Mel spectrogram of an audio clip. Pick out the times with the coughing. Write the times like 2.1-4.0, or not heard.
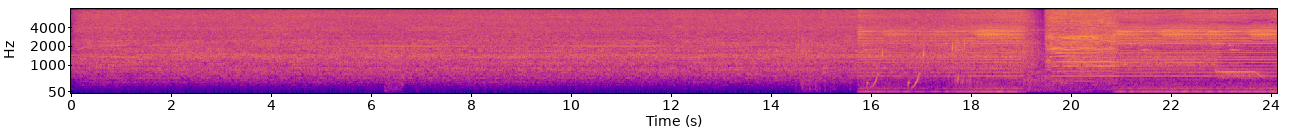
6.2-7.0.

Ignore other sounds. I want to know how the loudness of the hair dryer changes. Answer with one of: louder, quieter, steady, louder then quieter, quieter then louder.
steady.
